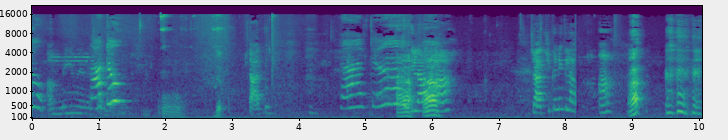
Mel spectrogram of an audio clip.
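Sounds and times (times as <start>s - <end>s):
young child's voice: 4.6s - 5.7s.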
